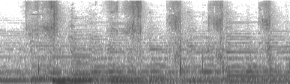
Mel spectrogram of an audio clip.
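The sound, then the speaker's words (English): A knife finely chops two stalks of celery on a cutting board for soup, in a handful of crisp, irregularly spaced taps, with steady background music playing underneath. “Chopping the celery into smaller pieces will help it cook faster and melt into the base of the soup.”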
